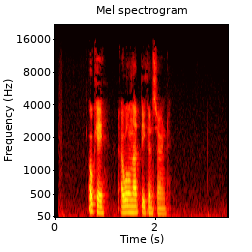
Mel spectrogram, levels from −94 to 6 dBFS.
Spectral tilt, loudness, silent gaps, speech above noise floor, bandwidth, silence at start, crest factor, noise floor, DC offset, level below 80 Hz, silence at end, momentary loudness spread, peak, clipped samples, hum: -5.5 dB/octave; -25 LUFS; none; 40 dB; 14 kHz; 0.65 s; 20 dB; -64 dBFS; under 0.1%; -62 dBFS; 1.25 s; 12 LU; -8 dBFS; under 0.1%; none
